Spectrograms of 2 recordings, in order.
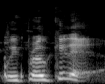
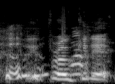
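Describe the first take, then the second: First: Said in the usual way. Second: High-pitched, slow, broken up by laughter; laughing. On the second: Real, not acted. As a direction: laugh it out in disbelief. Laughing after breaking something.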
